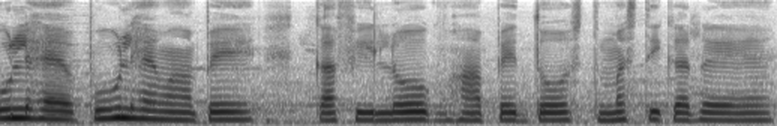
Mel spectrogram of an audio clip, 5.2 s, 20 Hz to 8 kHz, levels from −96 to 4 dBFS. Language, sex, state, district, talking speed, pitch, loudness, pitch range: Hindi, female, Chandigarh, Chandigarh, 175 wpm, 180 Hz, -15 LUFS, 175-185 Hz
